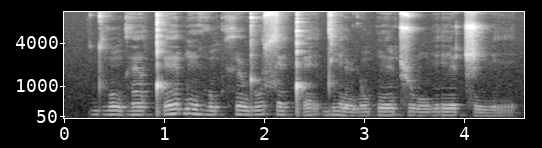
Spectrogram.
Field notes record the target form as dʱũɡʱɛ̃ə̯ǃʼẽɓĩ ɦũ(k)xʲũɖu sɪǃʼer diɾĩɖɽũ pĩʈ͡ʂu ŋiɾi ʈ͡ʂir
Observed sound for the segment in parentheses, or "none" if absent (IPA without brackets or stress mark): k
